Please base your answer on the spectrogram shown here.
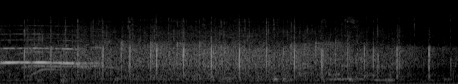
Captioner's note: applauding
